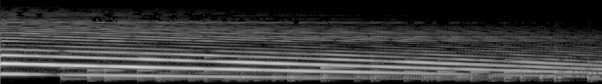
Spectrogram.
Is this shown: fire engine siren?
yes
